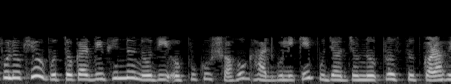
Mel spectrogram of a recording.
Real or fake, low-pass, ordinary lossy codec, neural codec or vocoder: real; 3.6 kHz; none; none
